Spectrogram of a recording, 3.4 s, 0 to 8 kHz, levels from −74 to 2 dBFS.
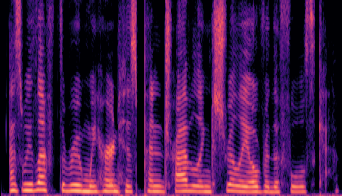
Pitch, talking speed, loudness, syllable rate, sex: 220 Hz, 245 wpm, -16 LUFS, 5.9 syllables/s, female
